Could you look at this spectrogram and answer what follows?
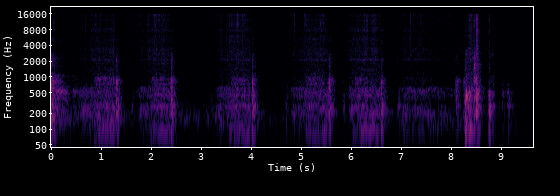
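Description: A sewing machine runs in several short bursts while stitching a chemise dress, each stretch of needle chatter broken by brief pauses, close and fairly quiet throughout.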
